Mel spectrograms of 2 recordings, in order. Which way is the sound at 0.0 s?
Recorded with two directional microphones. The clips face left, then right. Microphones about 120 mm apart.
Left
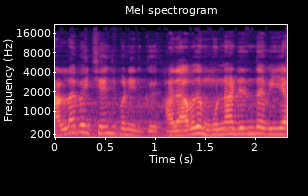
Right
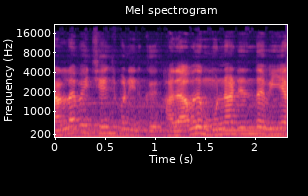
35° left (ahead or behind).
